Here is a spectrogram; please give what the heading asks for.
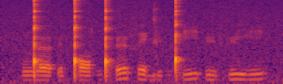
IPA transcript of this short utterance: ŋ͡ǃ œ ʔ ʏ ǃ ɔ ǃʼ ø f e ɡ y ǃʼ i ʔ y f y j i

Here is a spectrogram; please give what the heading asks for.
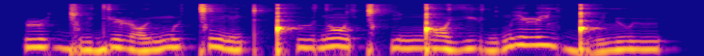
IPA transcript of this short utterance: ɭ ʉ˧ ɡ͡ǀ ʉ˧˩ dʲ ɯ˥˧ ɭ ɔ˩˧ y̯ m ɯ˧ ǀ ĩ˧˩ ɾ ĩ˩˧ tʲ ǃʰ ɯ˧ d ɔ̃˥˧ ǀʰ i˧ ŋ͡ǃ ɔ˧˩ zʲ ʉ˧˩ d m i˥ ɭ i˥˧ lʲ ɡ͡ǃ ɯ˩˧ lʲ w ʉ˧

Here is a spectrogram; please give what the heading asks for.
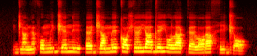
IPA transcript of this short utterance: d͡ʒ ã˨ ɡ ɛ̃˨˦ f o˧ m i˦ d͡ʒ e˦ n i˦˨ | ɛ˧ d͡ʒ a˧ m e˦ t ɔ˧ ʃ ɛ̃˦ j a˦ d e˦ j o˧ l a˧ k ɛ˨ l ɔ˨˦ ɾ a˦˨ h i˧ d͡ʒ ɔ˨

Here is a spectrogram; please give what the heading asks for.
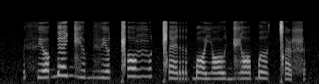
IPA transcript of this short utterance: fʲ ɔ˨˦ ɠ ɛ˦ d͡ʑ ʉ˨ b vʲ ɔ˨ ǁ ɔ˦ ŋʷ ə˦ ǁ ɛ˨ r ɓ ɔ˨ j ɔ˨ u̯ d͡ʑ ɔ˨ ɓ ɤ˨ ǀ ə˨ ʂ

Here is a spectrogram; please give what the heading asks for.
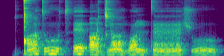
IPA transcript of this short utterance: ǃ ɑ̃˨˥ t ʊː˧˥˧ t͡sʼ ɛ˧˥˧ ʔ ɑ˦˨ d͡ʑ ɑ̃˧˥˧ b ɒ˧˥˧ n t æ̃ː˧˩˧ ʃ ʊː˩˧˩

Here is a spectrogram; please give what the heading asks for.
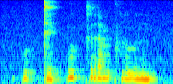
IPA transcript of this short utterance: p u˨˩ k̚ t e˨˩ ʔ p u˥˩ ʔ k r a˦˥ m pʰ l u˧ n

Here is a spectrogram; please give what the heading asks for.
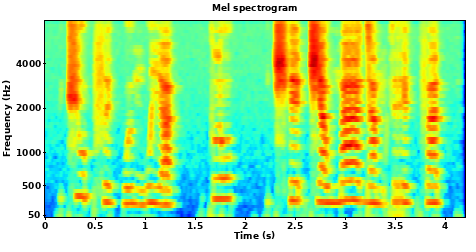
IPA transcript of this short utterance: t͡ɕ u˥˩ ʔ f e˨˩ k̚ w ɯ˩˦ ŋ w i˨˩ a̯ | k l o˥˩ k̚ | t͡ɕʰ e˦˥ ʔ t͡ɕ a˧ w m aː˥˩ d a˨˩ m k r e˦˥ k̚ f a˦˥ t̚

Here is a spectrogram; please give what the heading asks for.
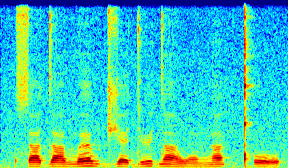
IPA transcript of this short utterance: s a d a v ɜ v d͡ʒ ɛ d ʏ d ã w õ ŋ ã k ǃʰ o

